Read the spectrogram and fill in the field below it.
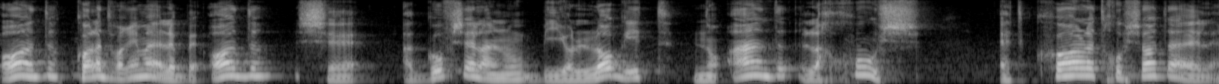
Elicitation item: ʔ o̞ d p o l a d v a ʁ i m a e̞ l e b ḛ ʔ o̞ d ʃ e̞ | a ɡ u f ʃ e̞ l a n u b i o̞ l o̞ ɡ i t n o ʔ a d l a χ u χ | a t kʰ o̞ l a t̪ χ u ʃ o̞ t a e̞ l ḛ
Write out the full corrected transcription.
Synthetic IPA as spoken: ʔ o̞ d k o l a d v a ʁ i m a e̞ l e b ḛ ʔ o̞ d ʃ e̞ | a ɡ u f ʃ e̞ l a n u b i o̞ l o̞ ɡ i t n o ʔ a d l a χ u ʃ | e t kʰ o̞ l a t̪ χ u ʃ o̞ t a e̞ l ḛ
